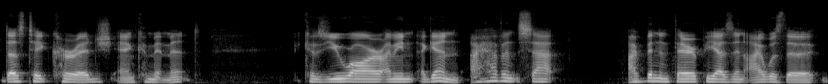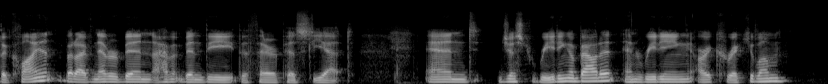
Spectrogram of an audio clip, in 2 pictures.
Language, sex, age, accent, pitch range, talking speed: English, male, 20-39, American, 105-130 Hz, 165 wpm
